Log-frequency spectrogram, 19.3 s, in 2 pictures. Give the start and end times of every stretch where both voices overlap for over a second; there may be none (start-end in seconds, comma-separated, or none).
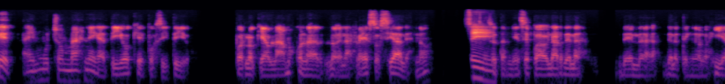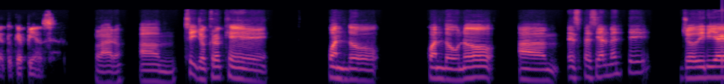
none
